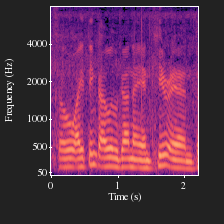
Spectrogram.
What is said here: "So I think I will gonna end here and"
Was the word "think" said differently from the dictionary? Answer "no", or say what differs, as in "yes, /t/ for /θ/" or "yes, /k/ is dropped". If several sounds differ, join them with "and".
yes, /t/ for /θ/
